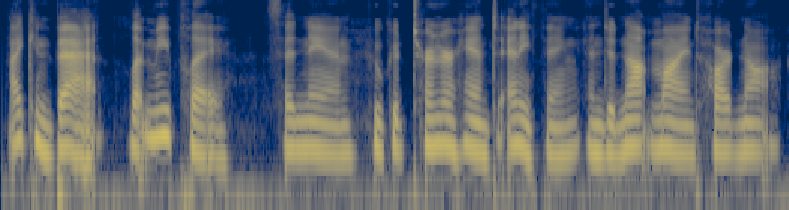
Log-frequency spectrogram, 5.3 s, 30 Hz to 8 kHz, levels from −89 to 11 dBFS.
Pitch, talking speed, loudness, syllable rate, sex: 155 Hz, 250 wpm, -20 LUFS, 4.9 syllables/s, female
